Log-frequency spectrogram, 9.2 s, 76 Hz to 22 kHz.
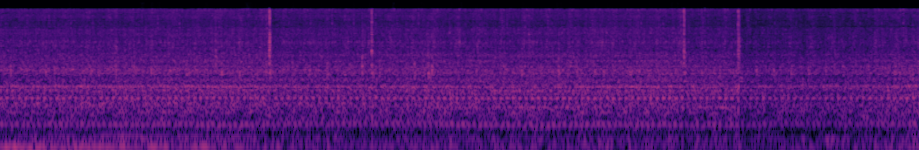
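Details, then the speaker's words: Gen 5 LT engine, fairly new motor with about a thousand miles: steady idle with occasional sharp knocks and stumbles, engine physically jerks; absent at higher rpm; owner suspects timing chain or a broken tensioner. "When you hear that noise, I can physically feel the engine jerking. My guess it could be the timing chain or the tensioner. It does not do it at higher RPM."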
